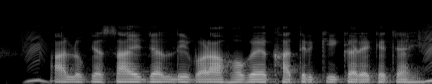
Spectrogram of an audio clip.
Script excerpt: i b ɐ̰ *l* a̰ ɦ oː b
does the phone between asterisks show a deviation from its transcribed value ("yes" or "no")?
yes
